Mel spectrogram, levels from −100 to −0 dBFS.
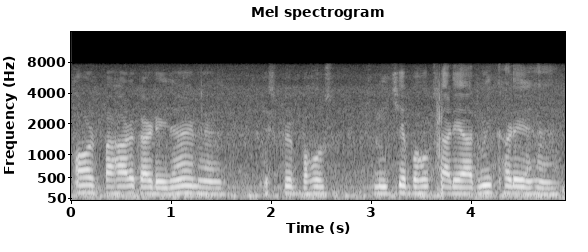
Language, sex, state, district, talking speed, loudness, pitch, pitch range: Hindi, male, Gujarat, Valsad, 155 wpm, -15 LUFS, 150 Hz, 140-155 Hz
